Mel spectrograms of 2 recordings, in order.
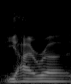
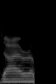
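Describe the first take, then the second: First: The word begins with a Y sound. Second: The word begins with a J sound. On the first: "Yireh is probably the better pronunciation" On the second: "It says Jehovah Jireh"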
